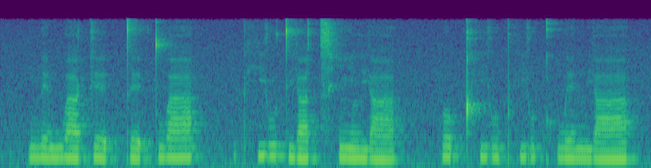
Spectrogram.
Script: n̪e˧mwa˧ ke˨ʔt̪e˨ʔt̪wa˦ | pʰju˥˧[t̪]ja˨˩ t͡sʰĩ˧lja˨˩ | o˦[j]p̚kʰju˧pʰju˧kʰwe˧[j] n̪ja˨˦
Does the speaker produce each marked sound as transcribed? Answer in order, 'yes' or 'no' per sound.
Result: yes, no, no

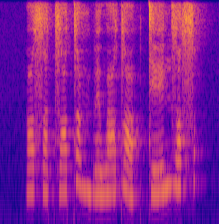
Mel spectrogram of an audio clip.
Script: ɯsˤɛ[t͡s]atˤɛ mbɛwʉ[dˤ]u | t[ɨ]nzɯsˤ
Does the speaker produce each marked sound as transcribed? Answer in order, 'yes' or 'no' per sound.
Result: yes, yes, no

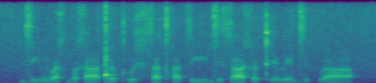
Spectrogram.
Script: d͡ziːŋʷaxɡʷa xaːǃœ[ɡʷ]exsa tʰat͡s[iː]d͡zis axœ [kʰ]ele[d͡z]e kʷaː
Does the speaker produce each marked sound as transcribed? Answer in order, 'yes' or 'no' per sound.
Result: no, yes, no, yes

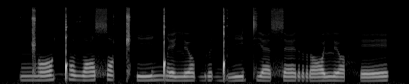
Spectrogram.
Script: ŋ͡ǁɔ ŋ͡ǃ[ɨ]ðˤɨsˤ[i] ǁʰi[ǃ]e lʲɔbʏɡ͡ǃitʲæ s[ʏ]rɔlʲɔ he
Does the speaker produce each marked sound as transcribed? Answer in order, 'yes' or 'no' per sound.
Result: no, no, no, no

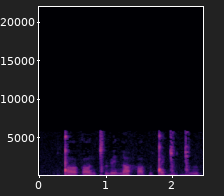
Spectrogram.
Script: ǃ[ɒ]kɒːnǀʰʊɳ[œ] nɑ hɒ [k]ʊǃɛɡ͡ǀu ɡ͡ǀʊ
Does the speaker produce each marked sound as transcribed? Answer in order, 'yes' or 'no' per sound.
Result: no, no, yes

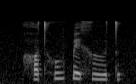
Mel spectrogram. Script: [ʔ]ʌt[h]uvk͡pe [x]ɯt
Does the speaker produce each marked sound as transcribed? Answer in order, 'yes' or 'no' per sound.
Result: no, yes, yes

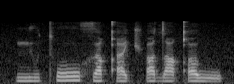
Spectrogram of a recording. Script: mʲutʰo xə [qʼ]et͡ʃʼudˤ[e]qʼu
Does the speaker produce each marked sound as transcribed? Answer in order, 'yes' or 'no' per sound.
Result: yes, yes

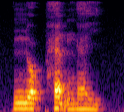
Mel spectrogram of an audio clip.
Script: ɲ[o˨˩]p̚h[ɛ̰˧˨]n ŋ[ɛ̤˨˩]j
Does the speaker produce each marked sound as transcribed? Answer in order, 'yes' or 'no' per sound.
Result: yes, yes, yes

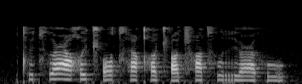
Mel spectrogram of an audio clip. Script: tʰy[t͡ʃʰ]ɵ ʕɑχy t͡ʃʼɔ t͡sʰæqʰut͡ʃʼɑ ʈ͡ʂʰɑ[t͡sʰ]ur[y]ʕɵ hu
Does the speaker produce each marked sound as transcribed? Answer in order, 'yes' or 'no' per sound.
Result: no, yes, yes

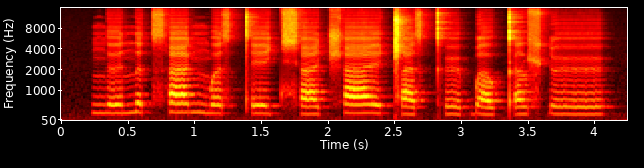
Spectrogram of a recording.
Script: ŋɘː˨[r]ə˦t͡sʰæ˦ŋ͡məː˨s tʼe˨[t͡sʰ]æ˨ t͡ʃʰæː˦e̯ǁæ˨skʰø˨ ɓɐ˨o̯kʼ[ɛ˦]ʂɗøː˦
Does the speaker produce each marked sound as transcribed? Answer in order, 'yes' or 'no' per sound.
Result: no, no, no

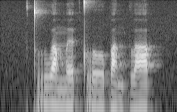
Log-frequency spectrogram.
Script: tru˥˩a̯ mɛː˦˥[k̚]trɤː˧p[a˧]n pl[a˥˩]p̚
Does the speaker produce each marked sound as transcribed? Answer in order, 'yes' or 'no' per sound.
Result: yes, no, no

